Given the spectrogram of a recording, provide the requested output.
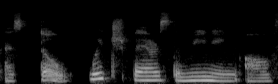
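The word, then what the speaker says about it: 豆: the right bottom part of this character is pronounced as dou which bears the meaning of a food container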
